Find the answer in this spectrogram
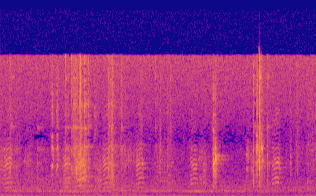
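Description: A Bengalese finch sings a quick run of harsh, buzzy notes and scratchy chirps. A steady hum and a low rumble run underneath.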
